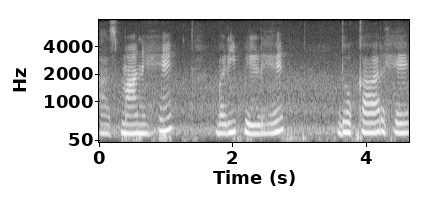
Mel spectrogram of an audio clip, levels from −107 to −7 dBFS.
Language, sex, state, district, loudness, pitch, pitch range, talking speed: Hindi, female, Bihar, Vaishali, -14 LUFS, 245 Hz, 225-280 Hz, 105 wpm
